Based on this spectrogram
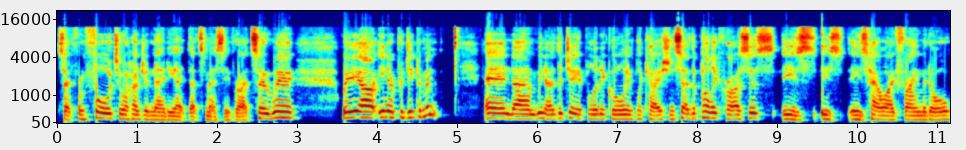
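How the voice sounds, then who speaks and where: A woman's very deep, low, dark and mellow voice in an Australian accent, at a moderate pace with ordinary pitch variation and very even loudness. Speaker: business founder and communications consultant. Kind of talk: podcast interview.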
